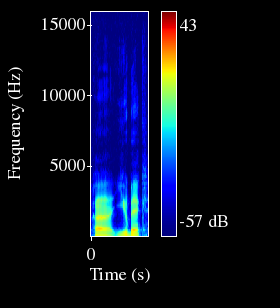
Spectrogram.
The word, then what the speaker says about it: Ubik: Apparently Linklater was going to do Ubik.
